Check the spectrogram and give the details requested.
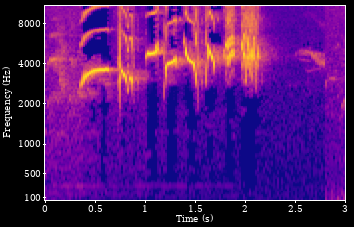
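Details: Young Oriental magpie-robin, wild bird nearby, delivering a lively phrase: a rising whistle leading into eight or so quick, looping, high chirps, then silence and faint background rumble.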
